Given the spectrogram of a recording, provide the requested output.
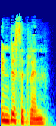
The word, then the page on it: indiscipline: British English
